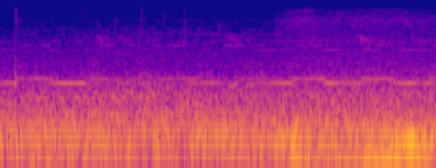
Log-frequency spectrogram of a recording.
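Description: Steady low rumble of city street traffic, with a faint thin tone coming and going above it.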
